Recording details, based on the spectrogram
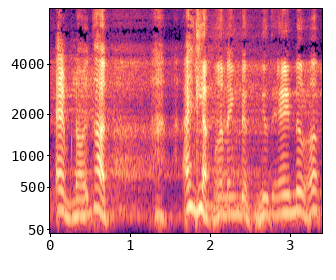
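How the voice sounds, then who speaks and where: A man's voice: a little slow, a little mellow, long reverb tail. A man voicing a tearful young wife who stammers as she pleads with her husband. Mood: pleading sobs. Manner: sobbing, stammering falsetto plea.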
